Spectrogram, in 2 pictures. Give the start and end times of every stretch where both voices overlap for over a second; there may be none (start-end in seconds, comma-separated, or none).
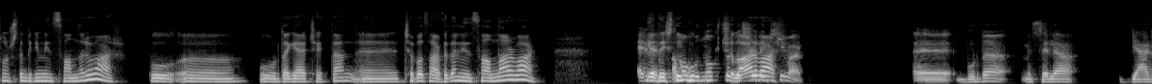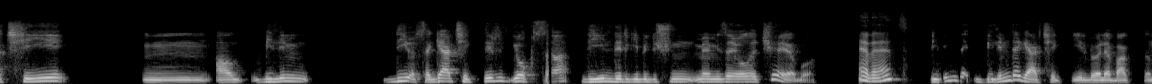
6.5-7.9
